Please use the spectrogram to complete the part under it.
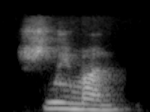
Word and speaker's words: Schliemann: Schliemann.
